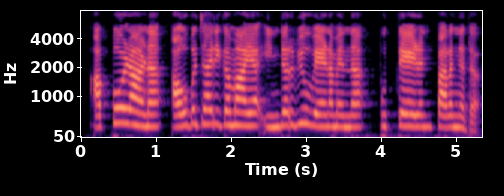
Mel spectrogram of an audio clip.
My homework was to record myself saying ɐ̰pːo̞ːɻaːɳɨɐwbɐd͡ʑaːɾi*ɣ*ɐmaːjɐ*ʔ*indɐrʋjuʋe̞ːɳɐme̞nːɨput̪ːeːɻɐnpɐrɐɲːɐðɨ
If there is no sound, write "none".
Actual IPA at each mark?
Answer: ɣ, ʔ

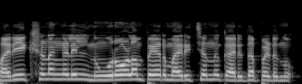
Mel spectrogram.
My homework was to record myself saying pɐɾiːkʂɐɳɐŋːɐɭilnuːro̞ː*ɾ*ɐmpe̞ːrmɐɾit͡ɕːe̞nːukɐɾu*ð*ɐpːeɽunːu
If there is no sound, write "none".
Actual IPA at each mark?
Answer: ɭ, ð

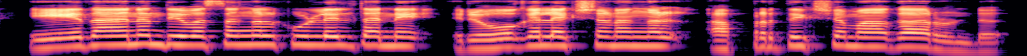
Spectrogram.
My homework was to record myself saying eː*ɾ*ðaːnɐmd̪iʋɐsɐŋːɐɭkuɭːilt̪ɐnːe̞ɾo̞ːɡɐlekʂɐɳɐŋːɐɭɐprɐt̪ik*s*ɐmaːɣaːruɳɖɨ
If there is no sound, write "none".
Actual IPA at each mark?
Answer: none, ʂ

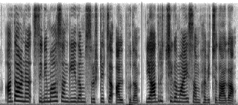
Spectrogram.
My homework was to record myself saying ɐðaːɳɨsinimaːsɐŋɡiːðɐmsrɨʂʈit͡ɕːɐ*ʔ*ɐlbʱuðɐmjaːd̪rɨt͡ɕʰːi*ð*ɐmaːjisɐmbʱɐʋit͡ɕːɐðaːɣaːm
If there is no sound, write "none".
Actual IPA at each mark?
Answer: ʔ, ɣ

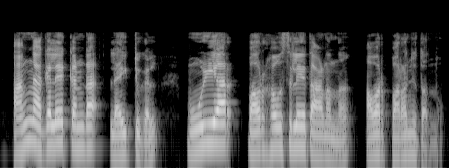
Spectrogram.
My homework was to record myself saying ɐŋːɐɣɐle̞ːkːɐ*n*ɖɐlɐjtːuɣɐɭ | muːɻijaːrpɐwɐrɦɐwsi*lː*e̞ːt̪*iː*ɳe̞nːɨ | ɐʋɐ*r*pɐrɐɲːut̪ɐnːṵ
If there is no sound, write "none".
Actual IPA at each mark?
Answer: ɳ, l, aː, r

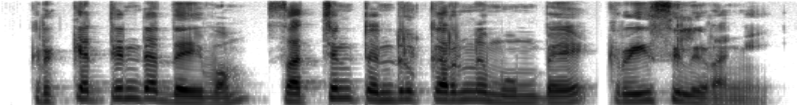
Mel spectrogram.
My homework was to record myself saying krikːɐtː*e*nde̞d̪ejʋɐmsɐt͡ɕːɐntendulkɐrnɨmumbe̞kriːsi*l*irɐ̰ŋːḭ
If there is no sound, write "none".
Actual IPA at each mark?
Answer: i, l

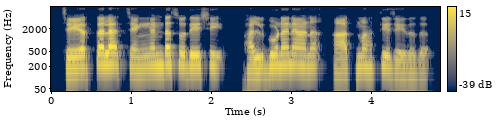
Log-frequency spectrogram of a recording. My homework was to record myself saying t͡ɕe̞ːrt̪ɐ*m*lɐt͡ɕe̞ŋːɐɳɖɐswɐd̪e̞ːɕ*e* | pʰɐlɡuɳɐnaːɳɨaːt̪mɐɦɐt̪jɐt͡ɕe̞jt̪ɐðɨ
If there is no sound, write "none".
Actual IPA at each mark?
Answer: none, i

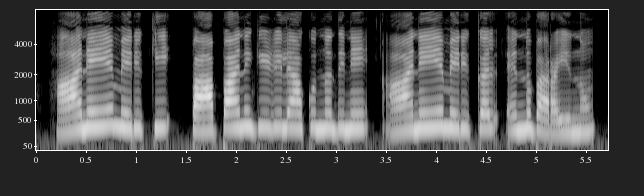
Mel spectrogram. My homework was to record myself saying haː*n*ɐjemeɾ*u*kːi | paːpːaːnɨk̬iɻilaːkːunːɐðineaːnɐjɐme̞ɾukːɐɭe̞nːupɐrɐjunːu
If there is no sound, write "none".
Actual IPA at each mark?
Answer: n, u

